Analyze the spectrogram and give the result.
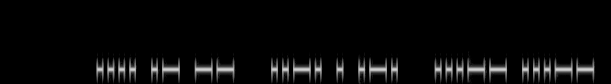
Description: Morse code, heard as a keyed tone, about 22 wpm, 700 Hz. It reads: HAM FER 33
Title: Practice QSO - Exchange 3 - More Info - 22wpm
